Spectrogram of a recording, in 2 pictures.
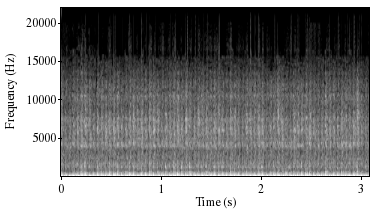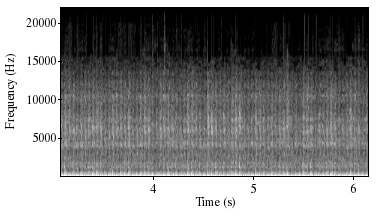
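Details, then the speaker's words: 2018 BMW 430i Gran Coupe (F36), B48 four-cylinder with mods, at cold-start idle: steady, slightly lumpy, deep, even exhaust drone with a tractor-like sound and no knocks or ticks. Sounds healthy and normal. "so yeah man that's what she sounds like in a cold start um it's not crazy but she sounds good bro like for real for four banger she sounds good she got that little tractor sound kind of his little I call it the little tractor sound whatever it's called"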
